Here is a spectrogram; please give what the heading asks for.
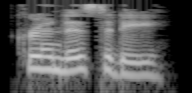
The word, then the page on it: chronicity: British English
